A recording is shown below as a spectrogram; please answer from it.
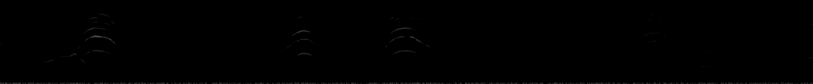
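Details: Giving birth, a seal point Siamese cat in labour as kittens arrive: repeated bright, strongly arched meows, several loud and strained, clustered around one, three, four and six and a half seconds, with quieter bends between.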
